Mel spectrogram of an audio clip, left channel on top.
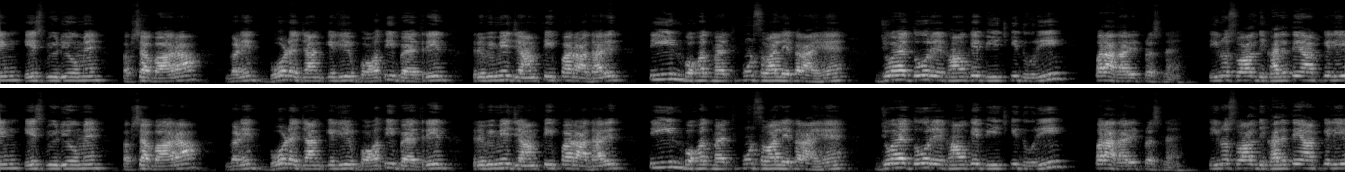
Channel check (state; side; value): normal; both; correlation 0.64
